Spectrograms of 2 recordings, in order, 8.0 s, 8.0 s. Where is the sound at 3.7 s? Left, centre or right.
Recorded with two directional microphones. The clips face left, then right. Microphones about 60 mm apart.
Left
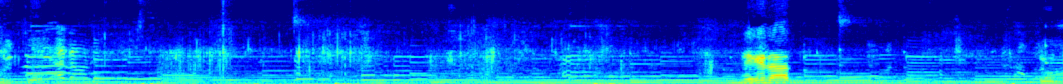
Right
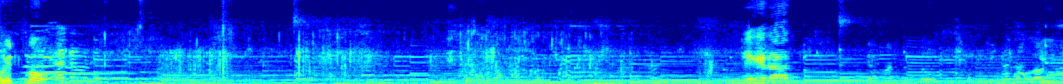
Right.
